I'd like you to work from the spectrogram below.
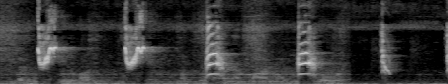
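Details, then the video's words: Long-tailed shrike (cendet) calling to a rival, giving a varied series of sharp, scratchy notes, some high and downslurred, spaced about a second apart over a soft low murmur. "Suara Burung Cendet Memanggil Lawan"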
